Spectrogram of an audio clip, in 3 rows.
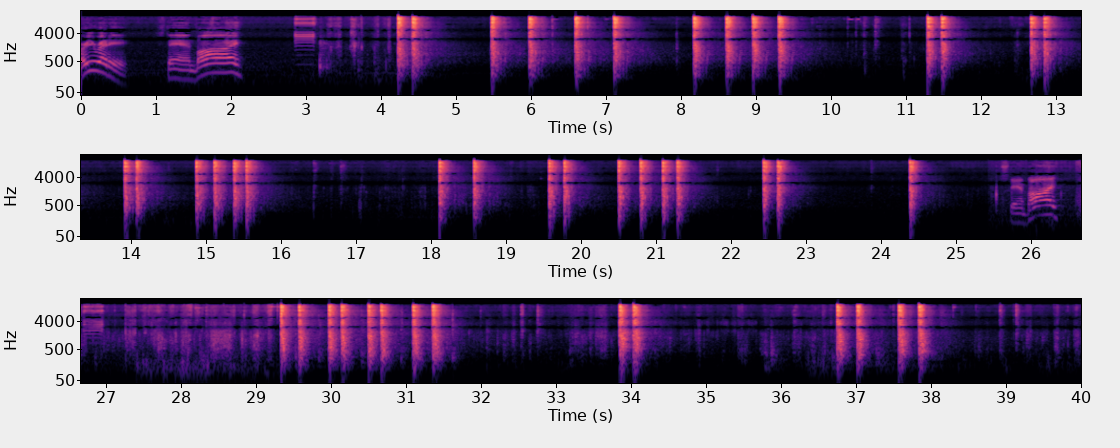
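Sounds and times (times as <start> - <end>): handgun shots in quick pairs: 4.2 - 9.7, 11.3 - 11.9, 12.6 - 13.2, 13.9 - 15.9, 18.1 - 19.0, 19.6 - 21.6, 22.4 - 23.0, 24.4 - 24.8, 29.3 - 31.8, 33.8 - 34.4, 36.7 - 38.3.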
